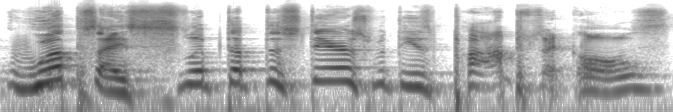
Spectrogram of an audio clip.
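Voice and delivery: high, slow, ditzy mock voice; mock a clumsy airhead. Mocking clumsy Caitlin.

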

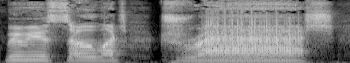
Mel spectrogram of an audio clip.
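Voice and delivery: loud furious rant, shouting; angry rant. Real, not acted. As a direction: yell it in disgust. Ranting about hating Blair Witch.

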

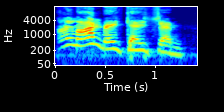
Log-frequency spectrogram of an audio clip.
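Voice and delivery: a hint of Richard Dreyfuss; Richard Dreyfuss impression. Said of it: "Okay, can I do a voice?".

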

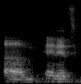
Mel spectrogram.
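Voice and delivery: ordinary talk, nothing marked

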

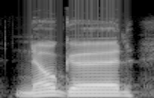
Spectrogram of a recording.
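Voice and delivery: ordinary talk

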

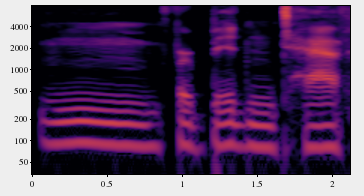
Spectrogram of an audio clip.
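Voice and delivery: drool over it in a low voice; savoring temptation. Pretend. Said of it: "you're like".

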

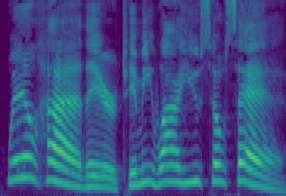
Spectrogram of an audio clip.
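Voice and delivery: high, slow folksy pitchman; hammed-up folksy ad voice. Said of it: "they've actually sent us a recording".

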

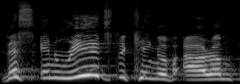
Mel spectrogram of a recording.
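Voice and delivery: usual speaking voice

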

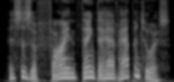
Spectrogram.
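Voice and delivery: the wife fretting over the news; anxious high-voiced wife; wife's voice. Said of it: "said she".

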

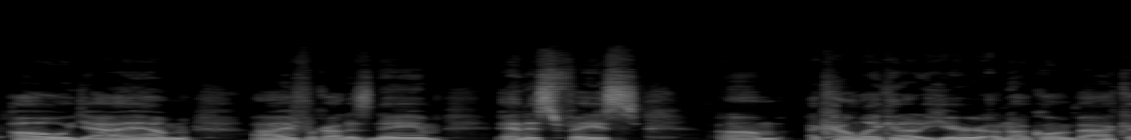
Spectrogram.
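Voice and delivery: high-pitched, offhand character voice; mock nonchalant. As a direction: act breezily unbothered, pitched well up. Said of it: "very nonchalant and deadpan way".

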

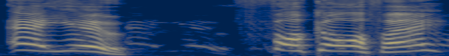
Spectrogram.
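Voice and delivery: shouted London yob voice; soccer hooligan. Retold or imitated. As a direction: bellow it like a football thug. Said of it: "soccer hooligan from Millwall".

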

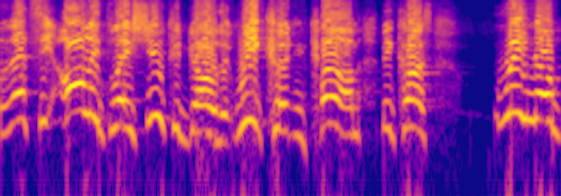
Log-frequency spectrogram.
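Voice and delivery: high, smug mocking voice of the self-righteous; sneering Pharisee impression. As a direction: lampoon the proud religious men, way up high. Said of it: "They're mocking Jesus".

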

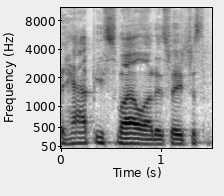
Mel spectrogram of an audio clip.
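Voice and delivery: ordinary delivery

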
